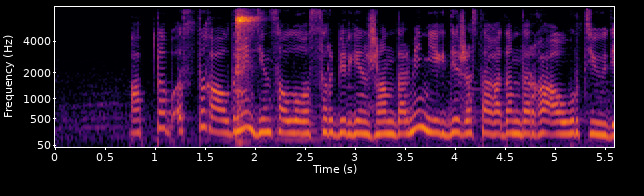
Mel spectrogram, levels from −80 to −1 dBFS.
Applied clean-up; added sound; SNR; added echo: none; Tambourine; -3 dB; none.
